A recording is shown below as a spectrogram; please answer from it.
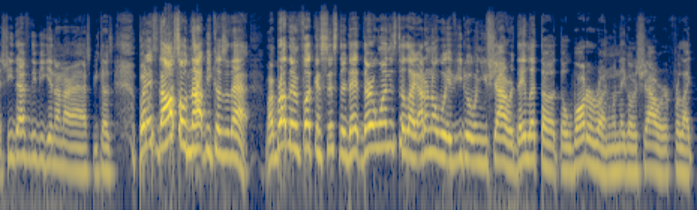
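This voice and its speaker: A man's voice: sits high, fairly bright tone. A man hosting a casual sports podcast, slightly congested, talking in loose, profane slang. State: slightly congested, under the weather.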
